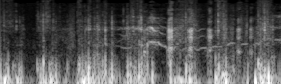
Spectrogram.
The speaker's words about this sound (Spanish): Estaba en la cocina y se le dejó ir así como estampada, estampida, ¿no?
